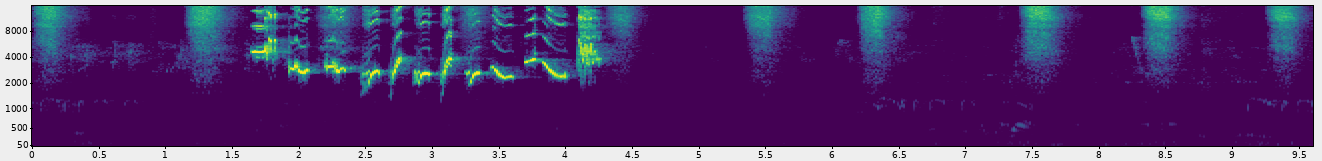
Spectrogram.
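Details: White-breasted bird giving an unusual song used for song tutoring: a fast burst of high, varied whistled notes repeated in quick succession for about three seconds, followed by quieter faint chirps and clicks.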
